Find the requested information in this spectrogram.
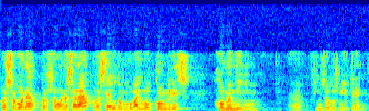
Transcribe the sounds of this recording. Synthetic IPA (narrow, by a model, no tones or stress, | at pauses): ləsəɣonəbəɾsəlonəsəɾaləsɛwðəlˠmoβajləlˠkoŋɡɾes | kʰɔməminim | finzəlˠd̪ozmilˠt̪ɾɛ̰nt̪ə̥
